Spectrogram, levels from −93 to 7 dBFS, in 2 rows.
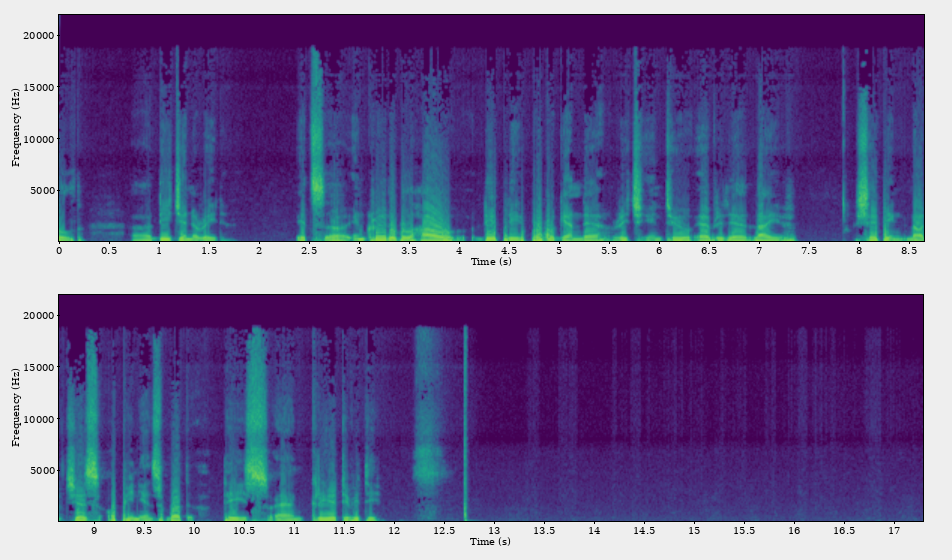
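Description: Speech with hard clipping in bursts at 0.0–0.13, 0.87–1.52, 2.42–3.91, 4.27–7.13, 7.84–9.85, 10.31–11.78 s and a brief burst at 12.70 s. Overdrive runs about 7 dB early, rising to about 19 dB in the middle stretches, where peaks are sliced flat and a harsh, buzzy fuzz rides every loud syllable. Unlike soft saturation's rounded warmth, these abrupt flat tops throw off bright, high harmonics.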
